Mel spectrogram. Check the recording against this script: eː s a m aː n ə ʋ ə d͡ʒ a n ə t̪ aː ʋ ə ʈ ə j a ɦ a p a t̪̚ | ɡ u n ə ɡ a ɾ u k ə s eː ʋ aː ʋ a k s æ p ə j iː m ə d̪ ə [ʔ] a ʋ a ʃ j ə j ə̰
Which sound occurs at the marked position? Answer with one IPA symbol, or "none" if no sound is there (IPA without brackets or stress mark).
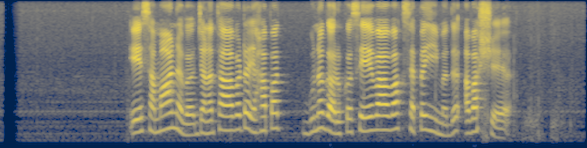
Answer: ʔ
